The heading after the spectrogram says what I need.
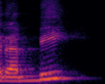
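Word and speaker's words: رَبِّ: Just remember that if there is a shadda on a letter, it will be pronounced twice, once with a sukoon and the other second with a harakat. For example, in Rabbi, if we say Rabbi, it will be 1 sound on ba, but the correct pronunciation would be Rabbi.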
